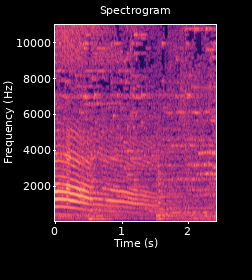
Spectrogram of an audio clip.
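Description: A cartoon dog's long whining cry, falling steadily in pitch over about a second and a half, over background music.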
